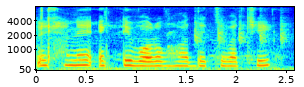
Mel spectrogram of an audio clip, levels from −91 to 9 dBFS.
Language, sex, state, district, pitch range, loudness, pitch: Bengali, female, West Bengal, Alipurduar, 205-235 Hz, -17 LUFS, 210 Hz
